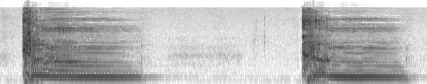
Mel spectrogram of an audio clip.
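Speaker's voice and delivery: loud, high kung, kung like a mallet strike; imitating the mallet banging the nail, loud and high; hammer sound effect. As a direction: bang out each kung like a hammer. Mimicking hammer blows.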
